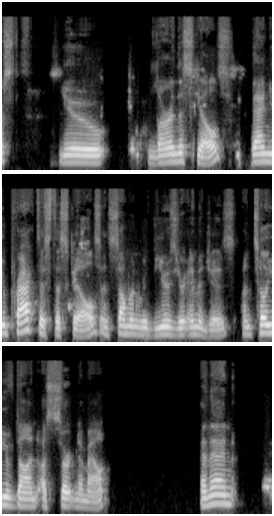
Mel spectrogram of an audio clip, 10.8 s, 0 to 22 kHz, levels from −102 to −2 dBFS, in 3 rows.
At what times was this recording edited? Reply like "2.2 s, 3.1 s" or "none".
3.2 s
